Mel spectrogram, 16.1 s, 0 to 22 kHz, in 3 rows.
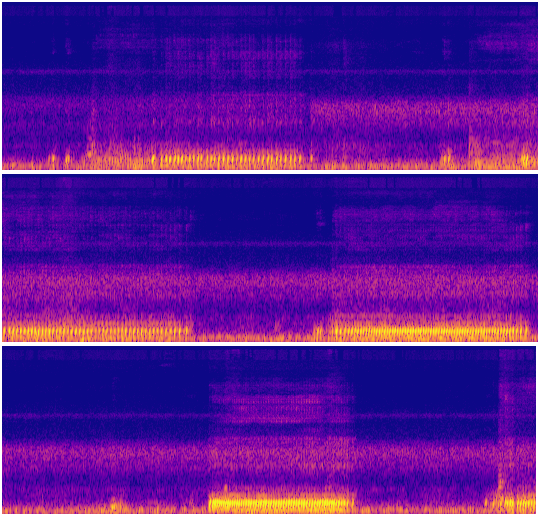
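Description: Loud, harsh rattling snores on each in-breath, about four in 16 seconds, with quieter gaps between; heavy snoring with an engine-like buzz.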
